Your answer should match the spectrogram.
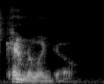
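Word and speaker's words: Camerlengo: Carlamingo? Like the cardinal dude who is Camerlingo. It's Camerlingo. Camerlingo.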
